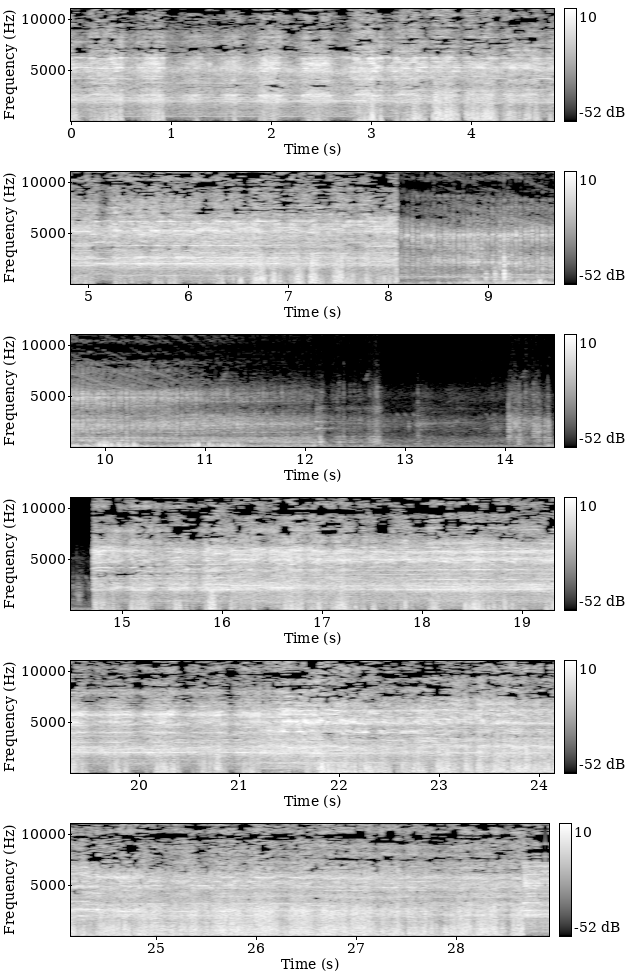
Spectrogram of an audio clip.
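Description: Angle grinder with an abrasive disc grinding rust off an old steel billhook blade, a steady harsh grinding. About eight seconds in it drops away and fades to near quiet, then the grinding starts again sharply around fifteen seconds and runs on.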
